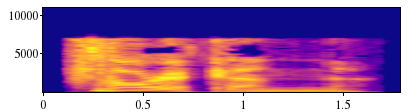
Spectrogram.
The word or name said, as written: florican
